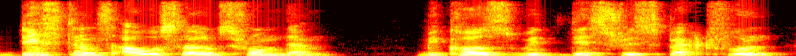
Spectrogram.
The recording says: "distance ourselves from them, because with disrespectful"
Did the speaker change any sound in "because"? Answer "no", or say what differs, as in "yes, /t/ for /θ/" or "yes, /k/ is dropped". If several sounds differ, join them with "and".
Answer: no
